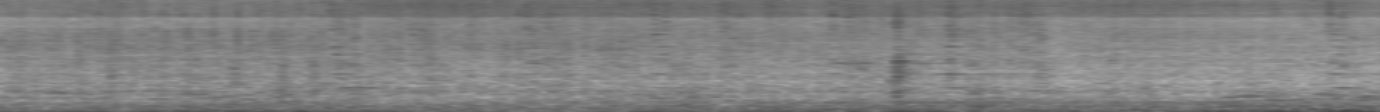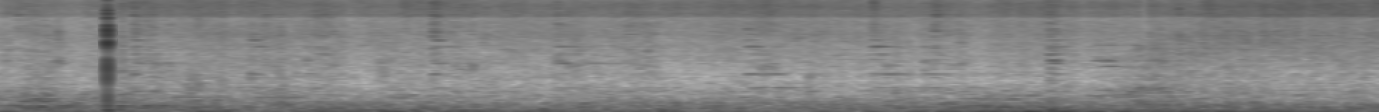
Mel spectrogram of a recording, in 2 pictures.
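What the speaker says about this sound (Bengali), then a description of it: "নুন হলুদ দিয়ে এখন কিছুক্ষণ এটা ভেজে নেব" Okra frying with salt and turmeric in a pan gives a faint, steady sizzle through the whole stretch, with one brief sharp tap of a utensil midway.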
